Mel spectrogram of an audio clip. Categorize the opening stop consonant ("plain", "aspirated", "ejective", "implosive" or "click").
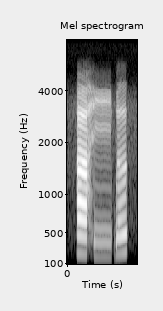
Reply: implosive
